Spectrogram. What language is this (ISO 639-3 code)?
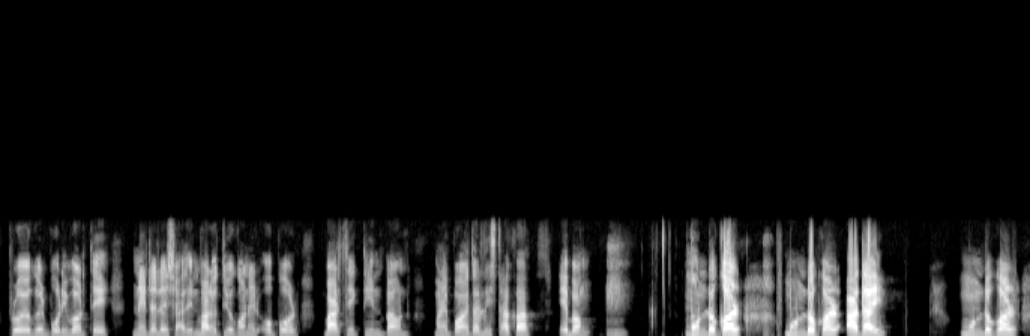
ben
